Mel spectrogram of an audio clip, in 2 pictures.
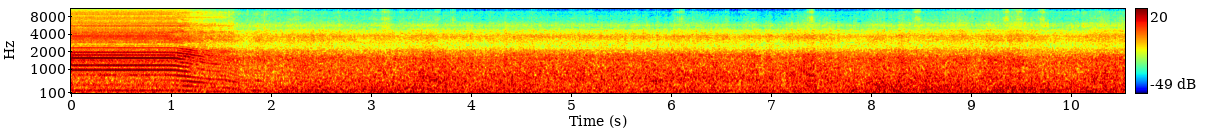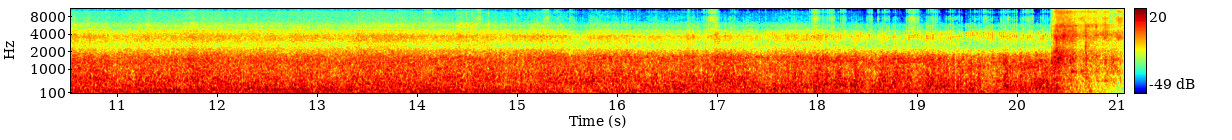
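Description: Brushless electric motor of a Dynam Hawk Sky RC plane whining, then throttled off about a second in, its pitch falling away. A steady rush of wind noise over the onboard camera follows as the plane glides down. Near the end comes a short burst of noise as it lands in dry grass.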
